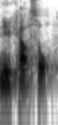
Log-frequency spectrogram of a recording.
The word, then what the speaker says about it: Newcastle: at the university of newcastle and uh it's got a short a in case you southerners were wondering um this bugged me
